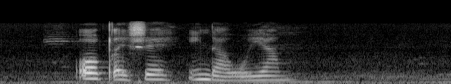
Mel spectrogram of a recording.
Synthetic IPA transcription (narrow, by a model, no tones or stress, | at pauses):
ɔǃɛʃɛindʱawɔjaːmu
